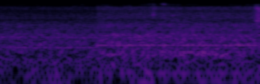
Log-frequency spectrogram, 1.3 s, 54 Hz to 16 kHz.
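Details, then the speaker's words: Beldray 700W socket-mounted electric fan heater in a campervan on hook-up power, just wired in and switched on: steady, even rush of air with no rattle, tick or scrape, pumping out hot air; working normally. "So let's turn it on. It's on. Pumping out hot air."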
